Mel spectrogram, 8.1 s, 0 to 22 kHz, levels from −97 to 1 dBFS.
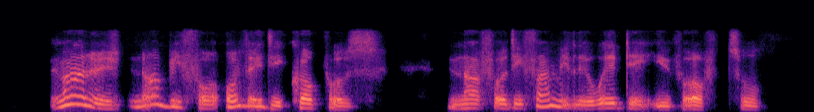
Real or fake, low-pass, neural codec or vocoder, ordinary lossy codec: fake; 7.2 kHz; codec, 16 kHz, 1.1 kbps, Voila-Tokenizer; Opus, 16 kbps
